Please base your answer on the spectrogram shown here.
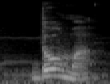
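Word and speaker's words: дома: fist DOMA DOMA DOMA so I would always stress a little bit faster and stronger my fist the stressed syllable DOMA so the first one is very strong kind of hard Doma and the second is secondary not that strong so Doma here because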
